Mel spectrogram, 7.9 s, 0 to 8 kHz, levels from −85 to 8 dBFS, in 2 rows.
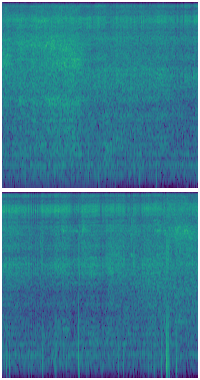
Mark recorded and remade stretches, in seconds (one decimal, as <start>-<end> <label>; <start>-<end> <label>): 0.0-0.8 recorded; 0.8-1.3 remade; 1.3-7.9 recorded

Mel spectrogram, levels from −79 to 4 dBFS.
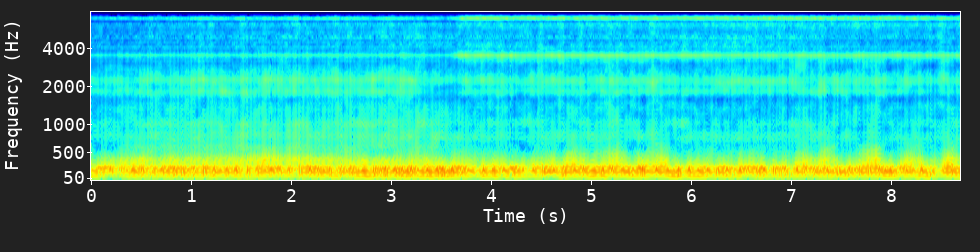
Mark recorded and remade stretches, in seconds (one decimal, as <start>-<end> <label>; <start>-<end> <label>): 0.0-8.7 remade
